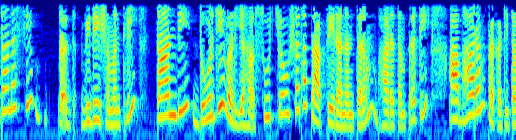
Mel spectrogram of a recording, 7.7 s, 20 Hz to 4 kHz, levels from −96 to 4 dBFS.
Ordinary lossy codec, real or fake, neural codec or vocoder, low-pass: none; real; none; 3.6 kHz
